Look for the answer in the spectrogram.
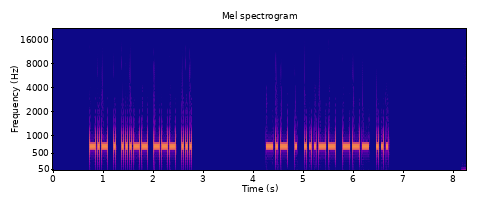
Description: Morse code, heard as a keyed tone, about 32 wpm, 700 Hz. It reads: KE3OS KE3OS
